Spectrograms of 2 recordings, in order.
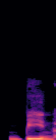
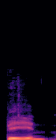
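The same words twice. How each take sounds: First: "Ben" mimicked with an exaggerated Kiwi vowel, like "Bin"; mock the way "Ben" gets said, vowel squeezed; "Ben" said as a teasing imitation of the accent; mocking Ben pronunciation. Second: "Ben" drawn out with a careful short-e vowel; "Ben" said deliberately, as a correction; corrected Ben pronunciation. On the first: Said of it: "He's like". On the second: Shown as a demonstration. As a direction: insist on your own way of saying "Ben". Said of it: "I didn't say that. I said".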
